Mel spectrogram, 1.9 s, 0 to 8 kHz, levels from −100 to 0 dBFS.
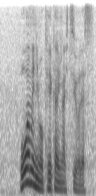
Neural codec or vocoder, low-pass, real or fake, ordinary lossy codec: codec, 16 kHz in and 24 kHz out, 2.2 kbps, FireRedTTS-2 codec; 7.2 kHz; fake; none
